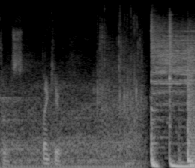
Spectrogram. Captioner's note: applause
